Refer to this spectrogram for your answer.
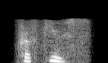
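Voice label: "profuse", English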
